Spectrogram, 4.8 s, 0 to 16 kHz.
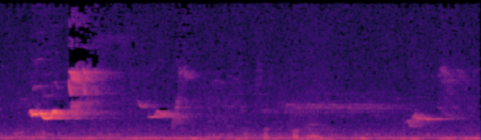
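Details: Song of a Siberian thrush, 17 June 2017: one loud short whistled phrase trailing into a high hiss, followed by fainter, thinner notes against a constant low drone.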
